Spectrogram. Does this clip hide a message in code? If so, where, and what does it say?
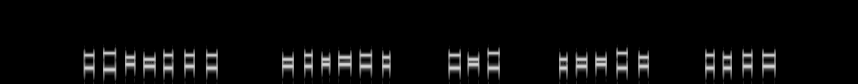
Yes: DTMF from 0.8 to 7.8 s, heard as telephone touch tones, dialled by hand, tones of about 100 ms. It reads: 6A07696 79*098 6*B 47*B8 6599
